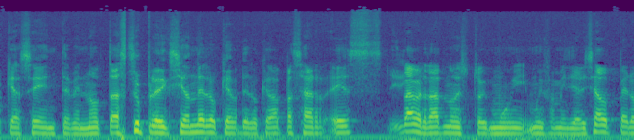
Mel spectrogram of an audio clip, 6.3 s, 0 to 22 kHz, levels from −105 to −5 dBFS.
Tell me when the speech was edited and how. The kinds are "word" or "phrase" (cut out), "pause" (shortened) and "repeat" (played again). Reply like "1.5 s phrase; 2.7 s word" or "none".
1.2 s word; 2.3 s word; 4.0 s word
